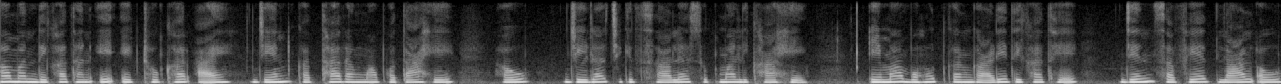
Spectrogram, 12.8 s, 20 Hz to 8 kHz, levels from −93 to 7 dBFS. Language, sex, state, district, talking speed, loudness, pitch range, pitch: Chhattisgarhi, female, Chhattisgarh, Sukma, 140 wpm, -14 LUFS, 225-250 Hz, 235 Hz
